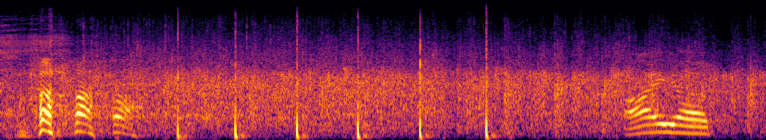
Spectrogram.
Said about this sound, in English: I'm clapping for Janel, I'm clapping for Brad, and I'm clapping for Aaron Sorkin, who wrote that scene, who created this series, and I wish he could be here today, because none of us would be here today were it not for Aaron.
